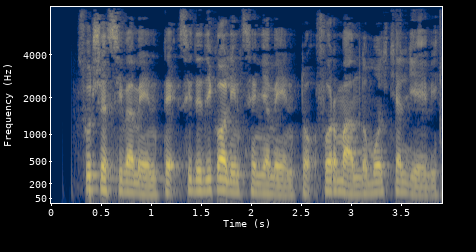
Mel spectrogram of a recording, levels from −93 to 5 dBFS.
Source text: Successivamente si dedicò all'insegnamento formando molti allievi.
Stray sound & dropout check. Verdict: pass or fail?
pass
